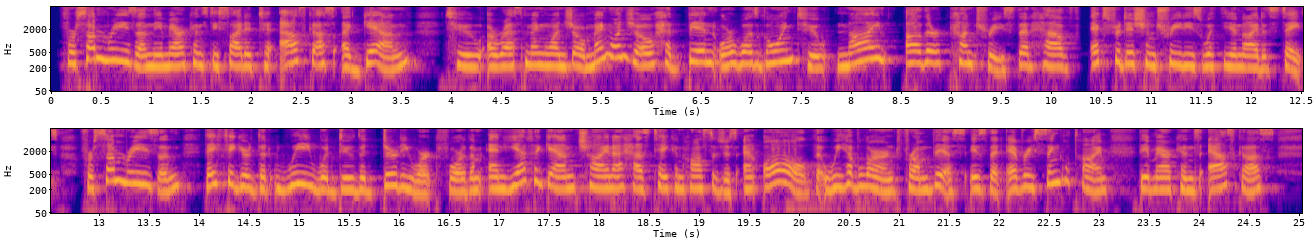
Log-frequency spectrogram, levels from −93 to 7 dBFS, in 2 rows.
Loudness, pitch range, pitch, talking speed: -19 LUFS, 210-260 Hz, 225 Hz, 170 wpm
